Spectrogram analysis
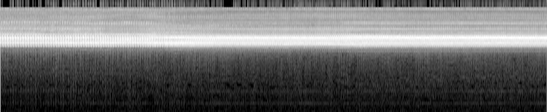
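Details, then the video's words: Ear-piercing cicada chorus recorded in Alaveddy, Jaffna: an unbroken, intensely shrill, high metallic hiss sustained at even loudness from start to finish, with faint low hum beneath. "சில் சில் சில்வண்டு"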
